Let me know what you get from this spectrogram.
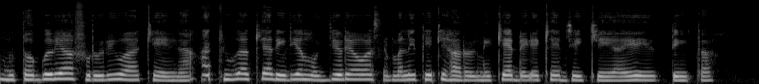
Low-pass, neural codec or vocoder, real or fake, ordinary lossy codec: none; codec, 44.1 kHz, 1.7 kbps, Pupu-Codec; fake; none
